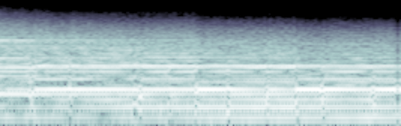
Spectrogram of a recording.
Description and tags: Randomly played, spliced and quantized guitar track.
buzz, distortion, guitar, overdrive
